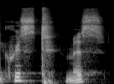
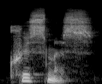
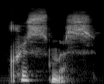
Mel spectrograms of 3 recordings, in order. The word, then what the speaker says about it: Christmas: We don't say Christmas. The T is between consonants, so it is silent. Link the sound s with the m. Christmas, Christmas.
